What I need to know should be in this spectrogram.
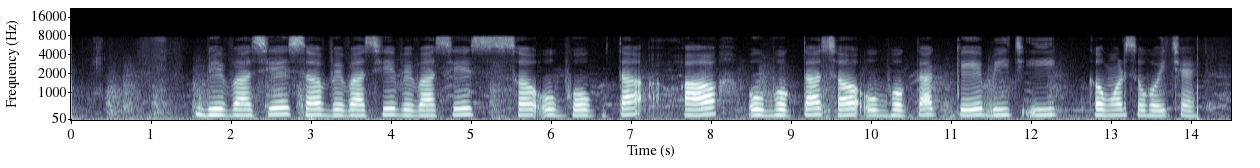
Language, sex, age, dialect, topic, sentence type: Maithili, female, 25-30, Eastern / Thethi, banking, statement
